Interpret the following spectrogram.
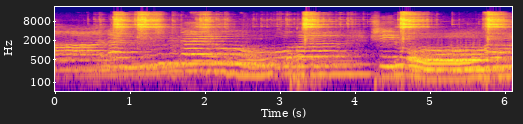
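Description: A woman singing a slow Sanskrit hymn to Shiva into a microphone, long held notes gliding in pitch, with jingling strikes of wooden kartal clappers keeping a loose beat. The singing swells louder near the end as she sings "Om".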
